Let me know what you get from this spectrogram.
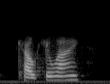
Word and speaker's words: calculi: Bladder is large, three tiny, 1-1.9 millimeters of little grains of sand, calculi, if I'm pronouncing that right.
